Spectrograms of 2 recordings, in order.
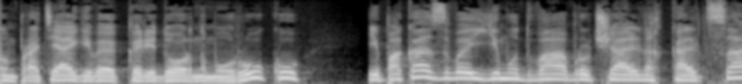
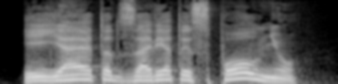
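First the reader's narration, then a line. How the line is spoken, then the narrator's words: Menacing, artist. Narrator (Russian): грозно сказал художник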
